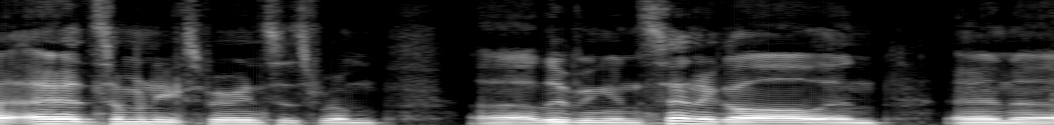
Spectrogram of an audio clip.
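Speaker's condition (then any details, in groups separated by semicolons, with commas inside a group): Cerebral palsy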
